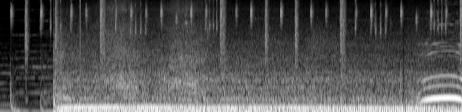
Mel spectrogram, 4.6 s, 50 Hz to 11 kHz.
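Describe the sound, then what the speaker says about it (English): An Infiniti G37 with a built VQ engine kicks into a rough, steady idle after a brief start, running loud and close with a slight uneven pulse throughout. "car sounds bad when it runs bad"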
